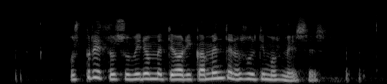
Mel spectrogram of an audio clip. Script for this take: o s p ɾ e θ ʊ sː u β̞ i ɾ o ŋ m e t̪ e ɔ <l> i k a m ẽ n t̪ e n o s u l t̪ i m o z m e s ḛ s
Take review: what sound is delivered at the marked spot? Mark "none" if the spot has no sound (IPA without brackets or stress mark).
ɾ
